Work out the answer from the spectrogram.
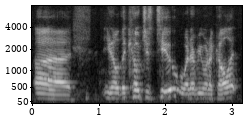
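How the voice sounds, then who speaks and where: A man hosting a casual sports podcast over a video call, loud-voiced and loose, filling his sentences with "uh". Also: fairly high pitch, moderate pace. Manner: loose, filler-heavy, frequent "uh". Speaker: podcast host.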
